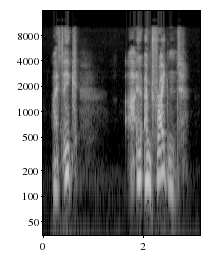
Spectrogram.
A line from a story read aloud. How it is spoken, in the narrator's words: gasped Parnacute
